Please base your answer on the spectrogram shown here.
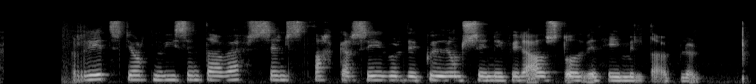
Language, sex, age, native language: Icelandic, female, 30-39, Icelandic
